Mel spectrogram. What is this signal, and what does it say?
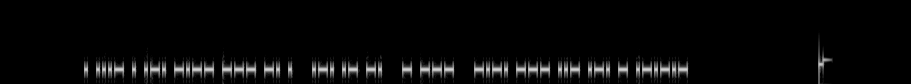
Morse code, heard as a keyed tone, about 40 wpm, 700 Hz. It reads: EVERYONE RAN TO COURT.
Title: Sentences from Top 1600 Words 40wpm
